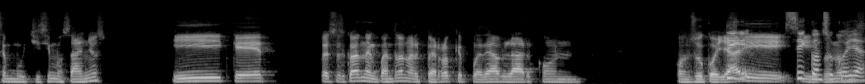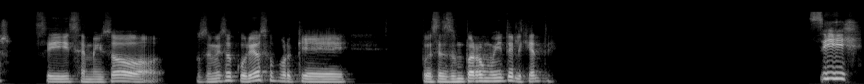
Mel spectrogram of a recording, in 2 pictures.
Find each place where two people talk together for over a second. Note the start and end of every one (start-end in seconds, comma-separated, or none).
7.2-8.7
